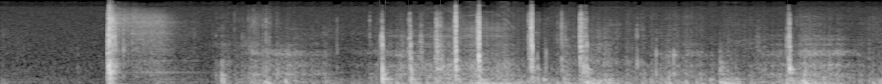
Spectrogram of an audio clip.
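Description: An air gun fires once at a target with a sharp, close crack, followed by a scatter of quick clicks and small knocks.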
